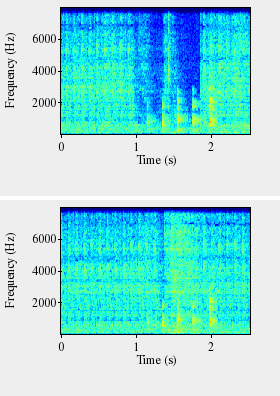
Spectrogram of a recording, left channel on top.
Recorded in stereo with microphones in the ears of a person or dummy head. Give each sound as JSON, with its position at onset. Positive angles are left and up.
{"t": 1.1, "sound": "knocking", "side_deg": 0}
